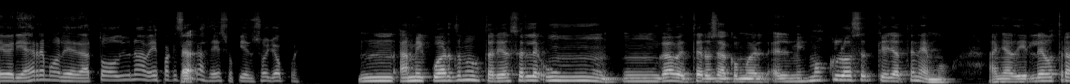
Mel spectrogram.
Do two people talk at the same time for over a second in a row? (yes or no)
no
